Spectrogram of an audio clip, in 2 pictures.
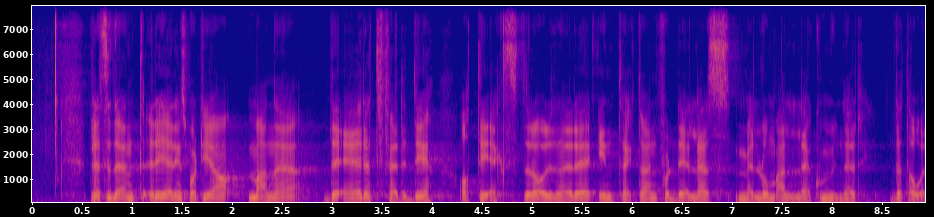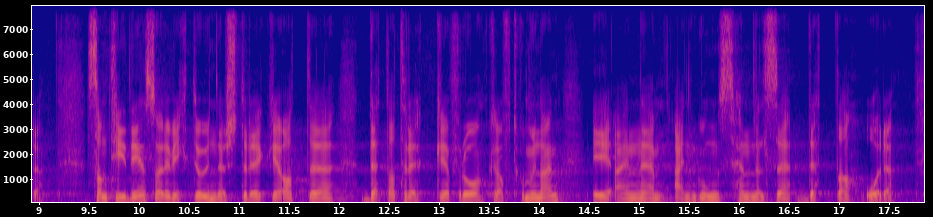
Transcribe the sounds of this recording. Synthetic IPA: pʰɾɛsɪd̪ɛnt̪ɾɛjeːɾɪŋspɑʈiːəmæɪnəd̪ɛʔæɾɛt̪fæɾd̪ɪʔɑt̪̚d̪ɪʔɛkst̪ɾɑɔɾd̪ɪnæːɾəʔɪnt̪ʰɛkt̪ənfɔɖeːləsmɛlːɔmʔɑ̰lːəkʰʊmʉːnəɾ | d̪ɛt̪ːəo̰ːɾə̰sɑmt̪ʰiːd̪ɪsɔæɖɛʋɪkt̪ɪɔʉnːəʂt̪ɾeːkəʔɑt̪d̪ɛt̪ːɑt̪ʰɾɛkːəfɾɔkʰɾɑft̪kʰʊmʉːnən | æɾʔæɪnʔæ̰ɪnɡɔŋshɛnd̪əlsəd̪ɛt̪ːɑo̰ːɾʔə̰

